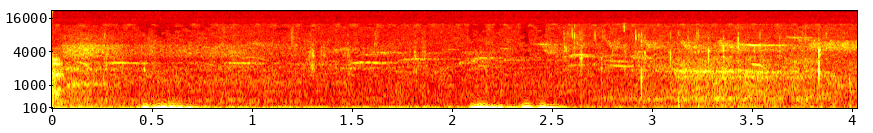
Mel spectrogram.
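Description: Wind buffeting the microphone in two low gusts, with faint birdsong in the background; the sound drops out to silence a little past halfway.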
